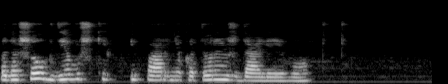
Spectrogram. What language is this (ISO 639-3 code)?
rus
